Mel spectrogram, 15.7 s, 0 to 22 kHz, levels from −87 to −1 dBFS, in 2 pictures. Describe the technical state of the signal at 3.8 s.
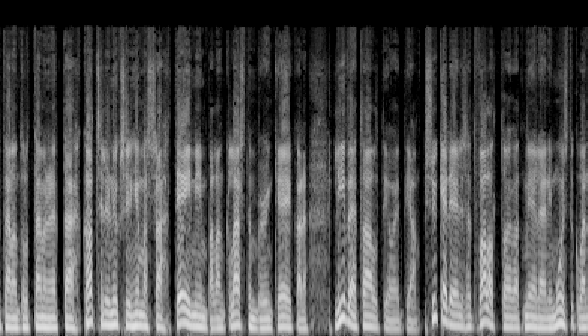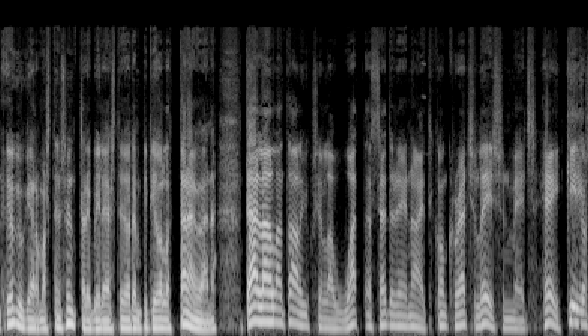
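At 3.8 s the speech has a harsh, crackling edge from microphone overload, spanning 3.09 to 4.0 s: input gain likely sat about 6 dB too high, flattening the peaks on roughly 2% of samples.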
